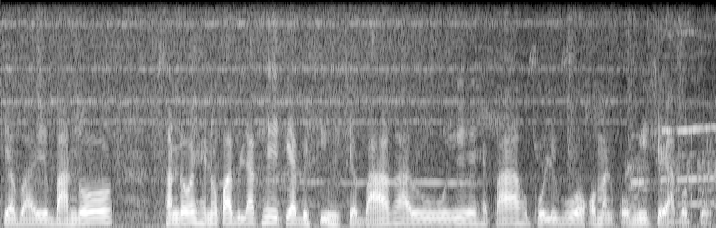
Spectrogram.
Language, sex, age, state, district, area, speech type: Assamese, male, 60+, Assam, Dibrugarh, rural, spontaneous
